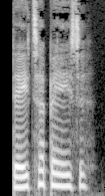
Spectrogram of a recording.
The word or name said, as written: database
